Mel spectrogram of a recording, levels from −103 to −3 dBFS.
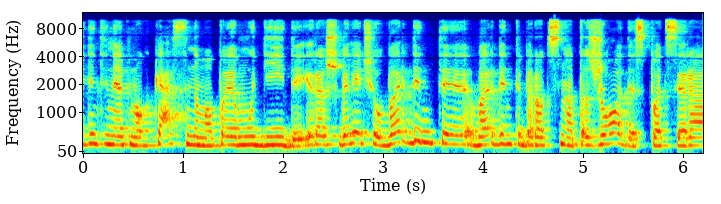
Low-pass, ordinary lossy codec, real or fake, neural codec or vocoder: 9.9 kHz; Opus, 64 kbps; real; none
